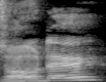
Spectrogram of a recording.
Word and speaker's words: Zod: were you able to withstand Zod's attacks? Excuse me? How did you pronounce that word? The ships are anchored at a distance. We're the advance party. I believe it's pronounced Zode.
